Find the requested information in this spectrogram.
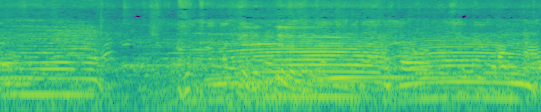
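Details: Pegon cattle at the Bekonang livestock market in Sukoharjo, Indonesia, including a prized Pegon calf brought for sale; several long harmonic moos rise and fall, overlapping, with background music and market chatter.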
